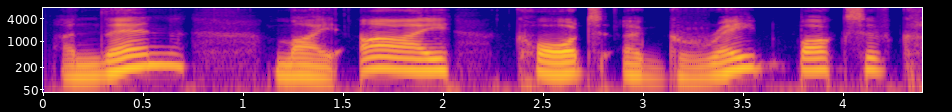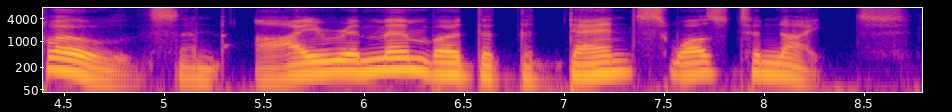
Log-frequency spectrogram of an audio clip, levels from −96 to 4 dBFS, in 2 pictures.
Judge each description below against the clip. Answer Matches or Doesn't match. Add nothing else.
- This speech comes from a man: Matches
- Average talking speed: Doesn't match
